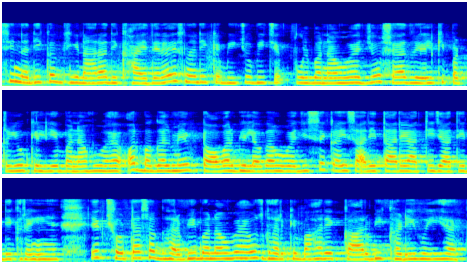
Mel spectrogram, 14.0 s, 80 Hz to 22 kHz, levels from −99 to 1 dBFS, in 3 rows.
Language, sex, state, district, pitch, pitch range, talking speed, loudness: Hindi, female, Bihar, East Champaran, 245 Hz, 235-260 Hz, 275 wpm, -29 LUFS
